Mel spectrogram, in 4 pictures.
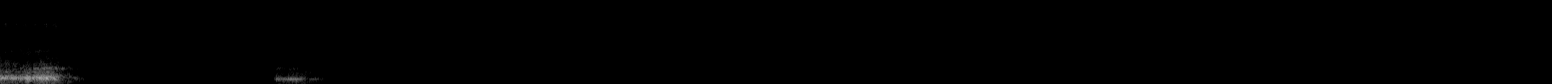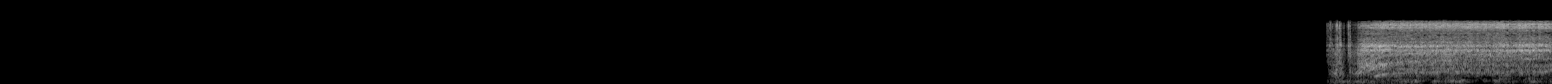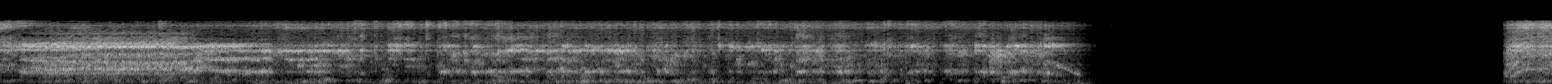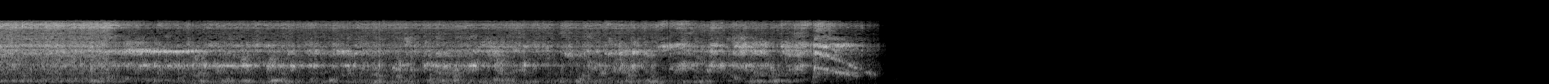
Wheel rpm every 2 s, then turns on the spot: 0, 0, 0, 0, 0, 0, 0, 0, 0, 0, 0, 0, 0, 0, 30, 160, 160, 160, 160, 160, 150, 10, 0, 140, 230, 230, 230, 130, 0, 0, 0.
none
